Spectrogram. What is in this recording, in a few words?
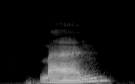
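"men2" Chinese, female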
